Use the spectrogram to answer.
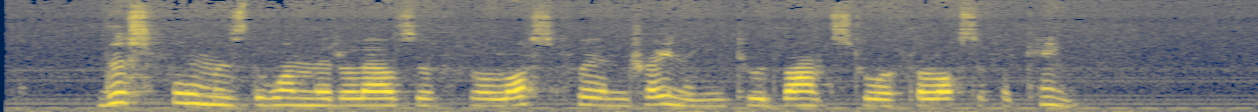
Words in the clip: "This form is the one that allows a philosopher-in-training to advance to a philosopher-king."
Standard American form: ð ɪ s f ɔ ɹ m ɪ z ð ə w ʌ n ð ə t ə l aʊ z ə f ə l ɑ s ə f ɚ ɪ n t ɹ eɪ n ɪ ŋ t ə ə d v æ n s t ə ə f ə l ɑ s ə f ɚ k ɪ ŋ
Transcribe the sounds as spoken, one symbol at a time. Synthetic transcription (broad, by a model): ð ɪ s f ɔ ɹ m ɪ z ð ə w ʌ n ð ə t ə l aʊ z ə f ə l ɑ s ə f ɚ ɪ n t ɹ eɪ n ɪ ŋ t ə ə d v æ n s t ə ə f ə l ɑ s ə f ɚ k ɪ ŋ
